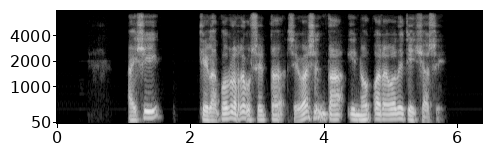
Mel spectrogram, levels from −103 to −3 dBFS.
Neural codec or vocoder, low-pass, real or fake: codec, 16 kHz, 4 kbps, FunCodec, trained on Chinese and English, 50 frames a second; 7.2 kHz; fake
